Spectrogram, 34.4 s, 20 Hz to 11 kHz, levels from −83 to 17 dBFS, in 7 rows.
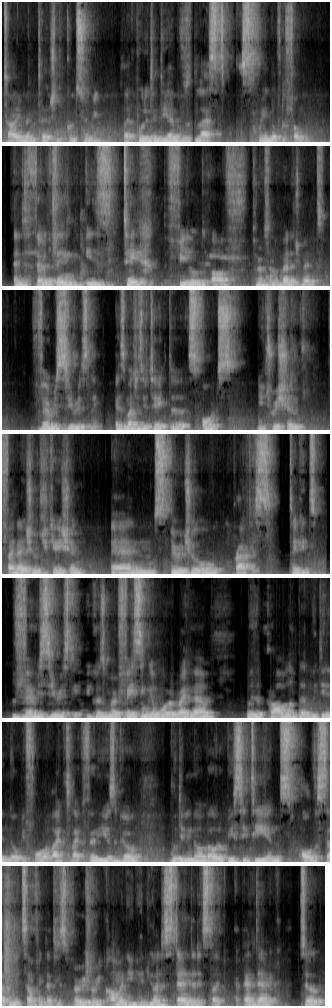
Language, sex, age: English, male, 30-49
